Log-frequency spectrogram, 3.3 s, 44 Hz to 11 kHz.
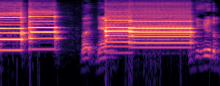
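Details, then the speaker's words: Jensen V21 Leslie upper horn driver fed by a Leslie 122 amplifier, playing a 1963 Hammond B3 organ: raspy buzz on lower notes that mostly clears higher up, some buzzing remains, before repair; rubbing diaphragm. "so it's buzzing and when it gets on up into the higher note it starts clearing up there's still a little buzzing"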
